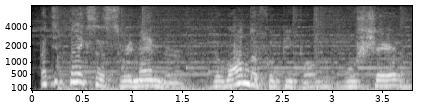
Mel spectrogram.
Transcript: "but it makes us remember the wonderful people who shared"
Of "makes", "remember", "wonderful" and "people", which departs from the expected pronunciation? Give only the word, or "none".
none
